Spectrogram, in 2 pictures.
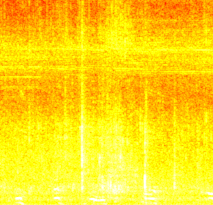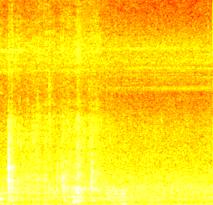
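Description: Water splashes as a man moves through a shallow stream.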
